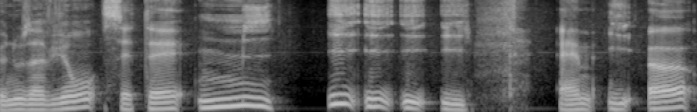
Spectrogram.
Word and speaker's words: mie: M-i-e, on ne prononce pas le E final, mi.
